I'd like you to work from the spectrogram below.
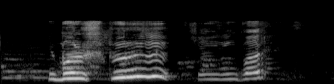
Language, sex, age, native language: Icelandic, male, 10, Icelandic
